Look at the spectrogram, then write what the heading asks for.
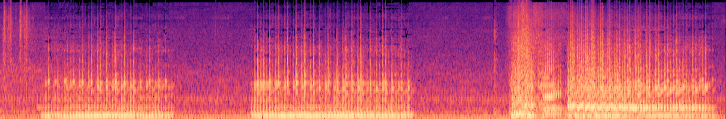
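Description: Lion roaring in long, deep, rumbling bursts, then a harsher snarling roar.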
